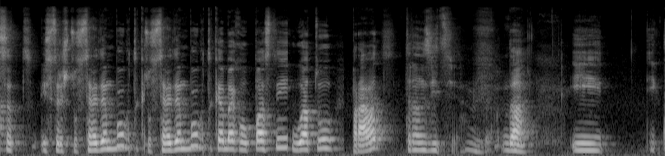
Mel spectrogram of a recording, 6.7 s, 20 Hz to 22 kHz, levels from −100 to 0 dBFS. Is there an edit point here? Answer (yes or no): yes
